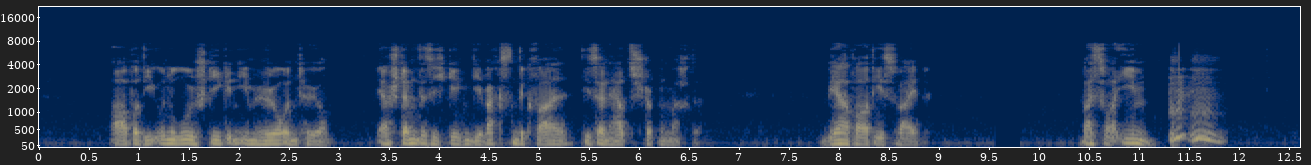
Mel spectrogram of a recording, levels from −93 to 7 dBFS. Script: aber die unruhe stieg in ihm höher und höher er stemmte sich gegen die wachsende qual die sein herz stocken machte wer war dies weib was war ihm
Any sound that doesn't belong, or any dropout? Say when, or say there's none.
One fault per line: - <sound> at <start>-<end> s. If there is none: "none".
- throat clearing at 11.3-11.9 s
